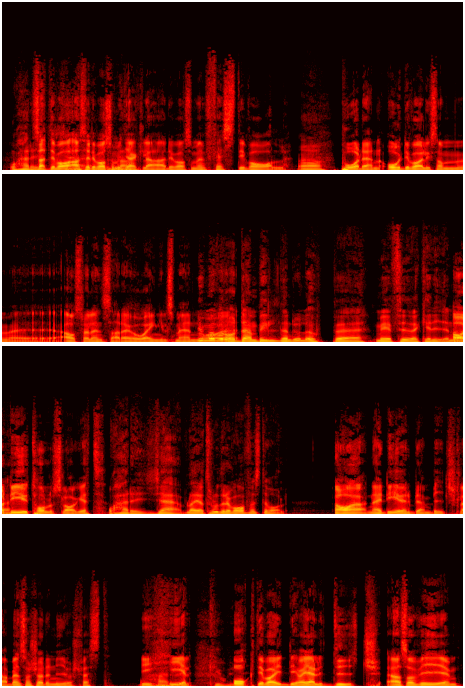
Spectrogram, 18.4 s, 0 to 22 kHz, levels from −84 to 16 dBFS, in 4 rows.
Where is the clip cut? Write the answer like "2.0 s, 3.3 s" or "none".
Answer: 10.2 s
